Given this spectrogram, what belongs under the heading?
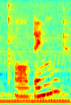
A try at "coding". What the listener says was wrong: Coding. Coding. You said codding.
